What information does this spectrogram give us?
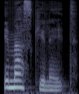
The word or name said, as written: emasculate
